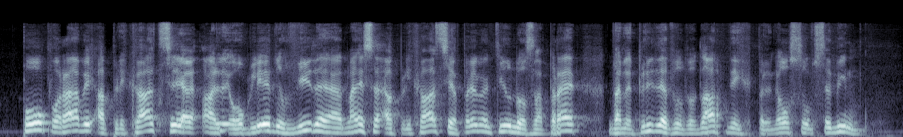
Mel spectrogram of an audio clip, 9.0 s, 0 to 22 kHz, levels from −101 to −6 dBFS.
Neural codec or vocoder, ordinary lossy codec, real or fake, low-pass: codec, 24 kHz, 1.5 kbps, HILCodec; none; fake; 10.8 kHz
